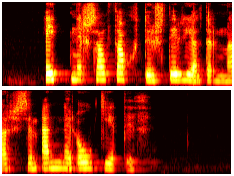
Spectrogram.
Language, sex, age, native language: Icelandic, female, 20-29, Icelandic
